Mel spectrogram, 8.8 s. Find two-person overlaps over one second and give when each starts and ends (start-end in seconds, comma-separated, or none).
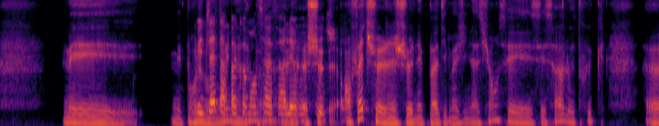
2.6-4.7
